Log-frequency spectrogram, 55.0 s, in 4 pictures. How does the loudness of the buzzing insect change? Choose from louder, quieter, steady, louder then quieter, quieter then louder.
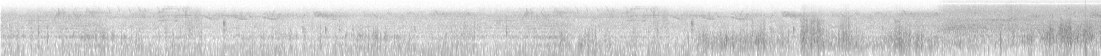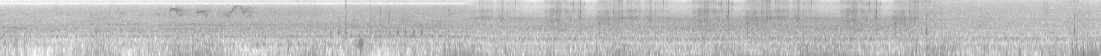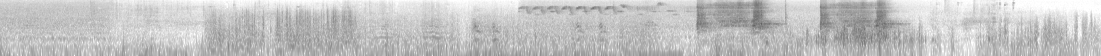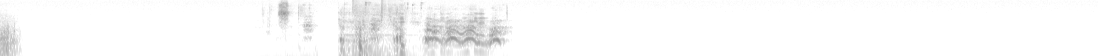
louder then quieter.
